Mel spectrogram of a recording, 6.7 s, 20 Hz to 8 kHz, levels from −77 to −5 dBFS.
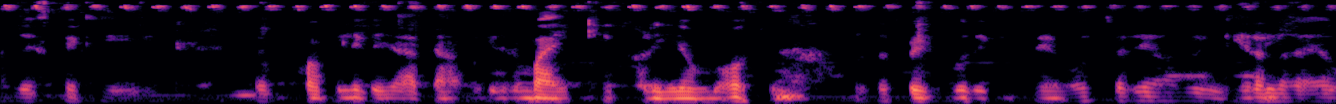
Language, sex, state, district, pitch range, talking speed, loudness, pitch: Hindi, male, Bihar, Jahanabad, 100-125 Hz, 125 wpm, -30 LUFS, 110 Hz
